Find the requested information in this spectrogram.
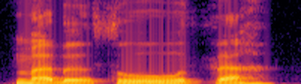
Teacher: یعنی کہ تشدید ہے، بی یو، بی یو۔ اچھا جی، مبثوثہ، با کو ہلا کے پڑھنا ہے، با قلقلہ ہے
